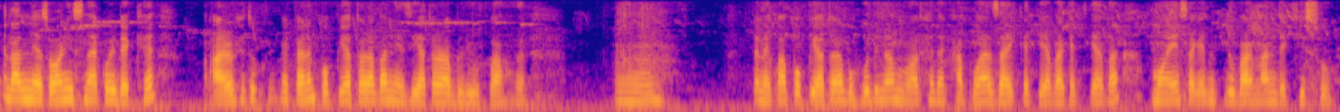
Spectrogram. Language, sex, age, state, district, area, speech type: Assamese, female, 18-30, Assam, Morigaon, rural, spontaneous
